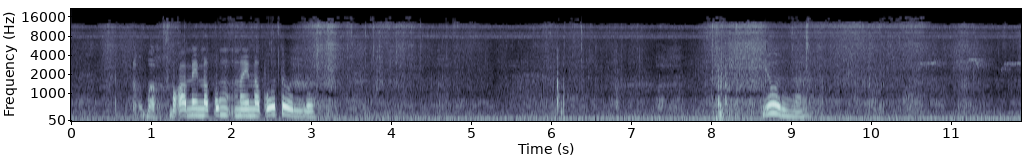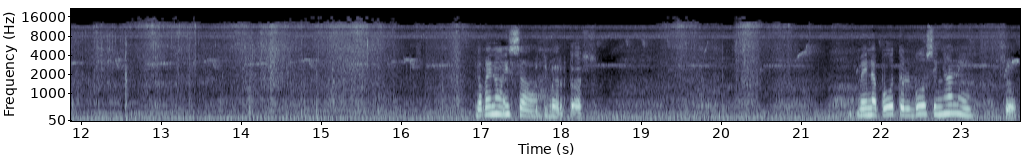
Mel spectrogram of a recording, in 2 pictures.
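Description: A man speaks in short bursts close by.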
